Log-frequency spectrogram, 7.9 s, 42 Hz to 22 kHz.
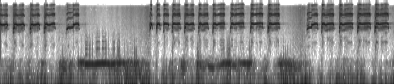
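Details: Osprey at its nest in Charlo, Montana, recorded by a live cam on 09/03/2023 at 18:54: long rapid series of thin, high whistled chirps, about three per second, over a heavy low rumble.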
